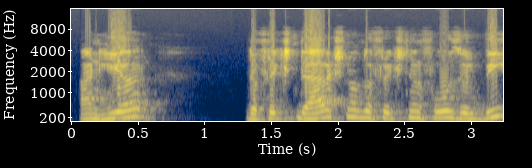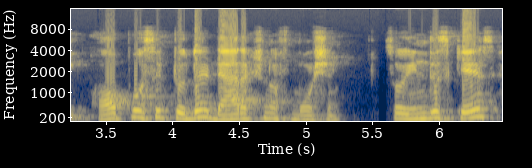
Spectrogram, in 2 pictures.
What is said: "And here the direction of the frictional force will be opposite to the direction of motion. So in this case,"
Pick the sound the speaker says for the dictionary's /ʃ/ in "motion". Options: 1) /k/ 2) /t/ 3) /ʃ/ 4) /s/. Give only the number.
3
